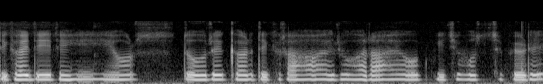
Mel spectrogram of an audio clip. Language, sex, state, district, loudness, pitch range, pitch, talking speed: Hindi, female, Chhattisgarh, Sukma, -17 LUFS, 220-225 Hz, 220 Hz, 220 wpm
